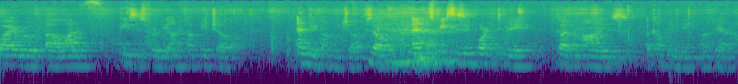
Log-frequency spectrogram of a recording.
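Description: A boy speaks calmly, close by, in an echoing room.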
